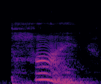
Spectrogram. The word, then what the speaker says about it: pie: So I'm going to cross out the E because that is silent. And this one says its long sound. So now we're ready to read the word. P, I, P, I, P, I, pie, pie.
